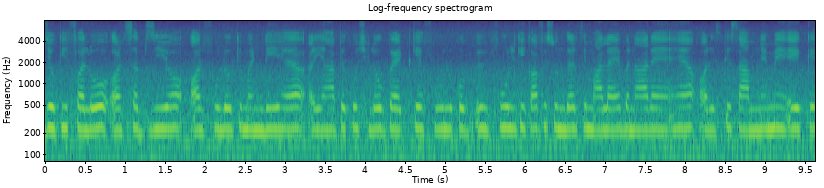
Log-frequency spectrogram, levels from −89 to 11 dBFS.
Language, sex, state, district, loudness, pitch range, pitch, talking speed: Hindi, female, Uttar Pradesh, Muzaffarnagar, -15 LUFS, 225-235 Hz, 230 Hz, 200 wpm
